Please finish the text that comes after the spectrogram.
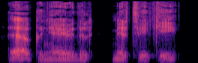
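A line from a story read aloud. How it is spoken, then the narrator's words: Grumbling doctor. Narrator (Russian): мужчина в белом халате с докторским пенсне на носу и пробурчал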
